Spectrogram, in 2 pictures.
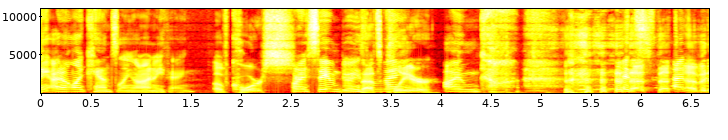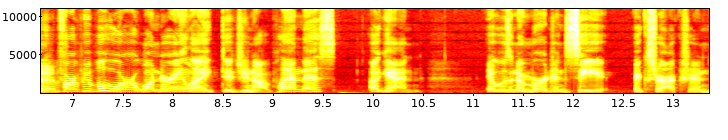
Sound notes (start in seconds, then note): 4.8 laughs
